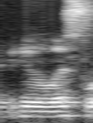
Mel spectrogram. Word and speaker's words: Benulis: So it's Dr. Benjamin Benulis. Last name is spelled B-E-N, like my first name, U-L-I-S.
